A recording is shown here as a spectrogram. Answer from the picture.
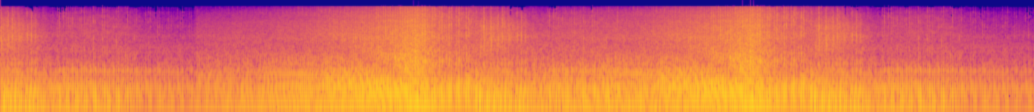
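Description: Motorcycle engine running steadily, swelling loud three times a few seconds apart, with its pitch stepping down after each swell.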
